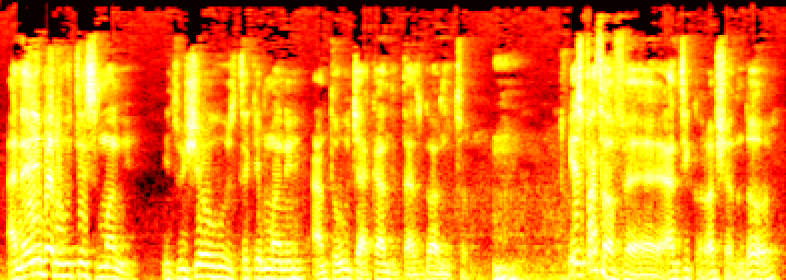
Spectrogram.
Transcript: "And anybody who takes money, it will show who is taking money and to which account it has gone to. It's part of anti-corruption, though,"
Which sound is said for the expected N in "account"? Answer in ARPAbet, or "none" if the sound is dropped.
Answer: N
